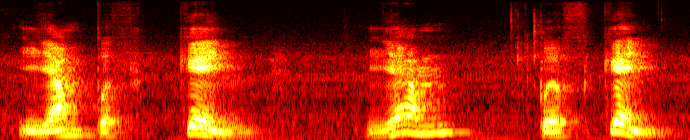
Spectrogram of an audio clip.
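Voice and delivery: "llampuezquén" slowly, opening on a palatal L; Mapudungun LL. Shown as a demonstration. Teacher giving the butterfly example, Mapudungun LL. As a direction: sound out "llampuezquén" in slow, separated syllables. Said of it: "emite un sonido muy particular".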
